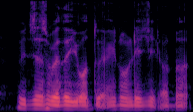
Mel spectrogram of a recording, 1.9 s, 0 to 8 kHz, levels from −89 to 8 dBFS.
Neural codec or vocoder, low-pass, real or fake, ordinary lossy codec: codec, 16 kHz, 16 kbps, FreqCodec, larger model; none; fake; none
